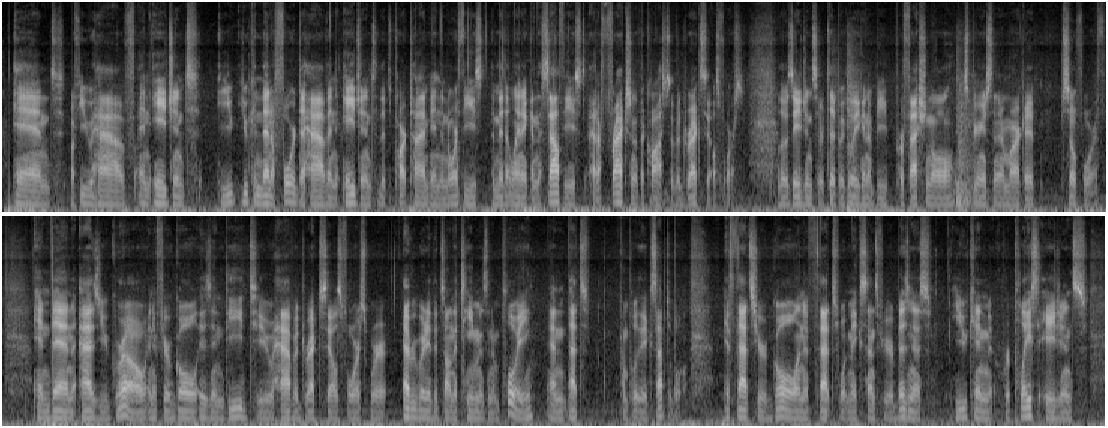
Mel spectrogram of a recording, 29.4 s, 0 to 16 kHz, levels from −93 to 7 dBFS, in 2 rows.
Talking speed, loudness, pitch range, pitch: 200 wpm, -26 LUFS, 85-95 Hz, 90 Hz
